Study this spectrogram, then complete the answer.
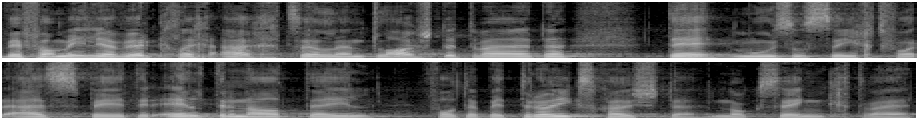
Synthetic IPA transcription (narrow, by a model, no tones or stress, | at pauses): ʋɛfɑmiliəʋɪɾkʰlɪχæχtsœlɛntlɑʃtətʋæːrdə | d̥ɛmuəsussɪχtfɔɾæsb̥eːd̥əɾʔɛltəɾənɑːtɛɪl | fɔdəbet̪ɾœʏɪksχœʃtənɔksɛŋkχtʋæːɾd̥ə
